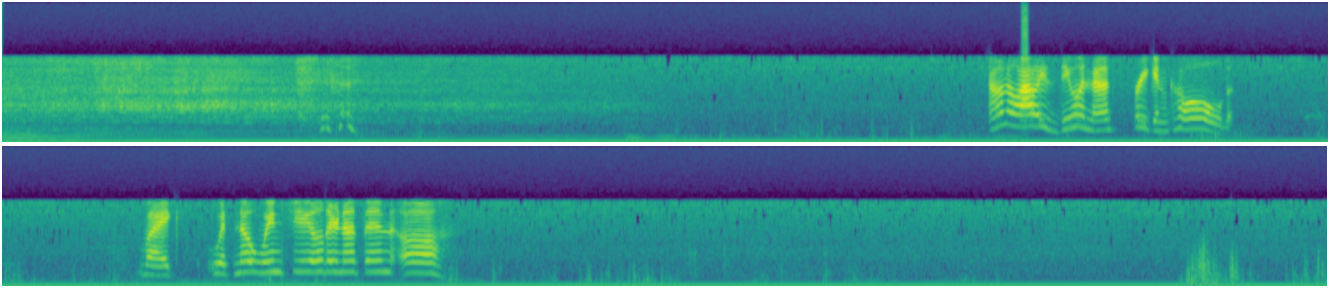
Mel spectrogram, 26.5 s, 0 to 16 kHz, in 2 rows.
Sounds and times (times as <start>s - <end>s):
Car: 0.0s - 26.5s
Speech: 9.9s - 12.3s, 14.6s - 17.7s.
